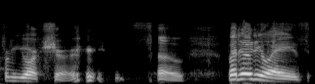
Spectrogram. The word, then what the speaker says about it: Yorkshire: y so Yorkshire or Yorkshire I'm pretty sure it's Yorkshire like Yorkshire pudding right I shouldn't pronounce it like the Shire like it's the hobbit's place to live how how rude of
